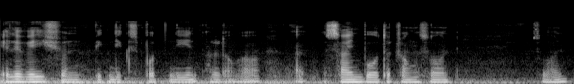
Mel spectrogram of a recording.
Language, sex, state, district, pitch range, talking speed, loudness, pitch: Mizo, male, Mizoram, Aizawl, 105-115 Hz, 135 wpm, -17 LUFS, 110 Hz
